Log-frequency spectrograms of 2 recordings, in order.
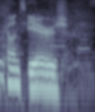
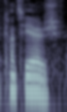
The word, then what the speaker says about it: concierge: I always said the G. – Concierge, yeah. – Yeah, I bet I'm supposed to say J. Concierge.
